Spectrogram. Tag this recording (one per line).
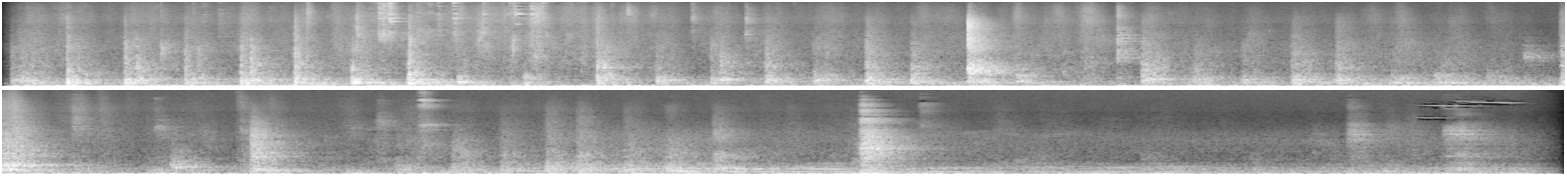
walk
woman
wood
Switzerland
foot
keys
staircase
steps
door
floor
stairway
old
stair
footsteps
walking
house
stairs
open
feet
